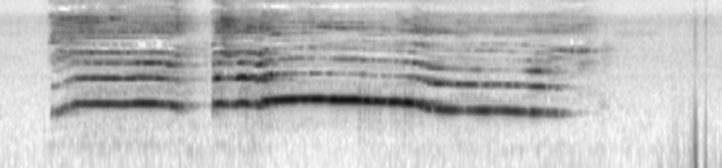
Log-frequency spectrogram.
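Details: Gordon Setter indoors crying as its owner leaves for the store; two long, steady, mournful tonal howls rich in harmonics, the second slowly falling, then a few faint knocks at the end.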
